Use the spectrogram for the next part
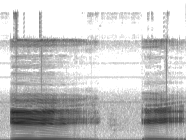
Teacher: you'll probably find that your tongue is far forward in your mouth maintaining the contact slide the sound until you are making um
